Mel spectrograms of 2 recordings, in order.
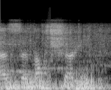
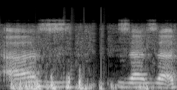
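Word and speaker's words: الزمخشري: Kalian baca bahasa Arabnya, ya, misalnya Az-Zamakhsyari, jangan kalian baca Az-Zaza gitu ya, kayak orang yang baru bisa baca Arab, Latin gitu.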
